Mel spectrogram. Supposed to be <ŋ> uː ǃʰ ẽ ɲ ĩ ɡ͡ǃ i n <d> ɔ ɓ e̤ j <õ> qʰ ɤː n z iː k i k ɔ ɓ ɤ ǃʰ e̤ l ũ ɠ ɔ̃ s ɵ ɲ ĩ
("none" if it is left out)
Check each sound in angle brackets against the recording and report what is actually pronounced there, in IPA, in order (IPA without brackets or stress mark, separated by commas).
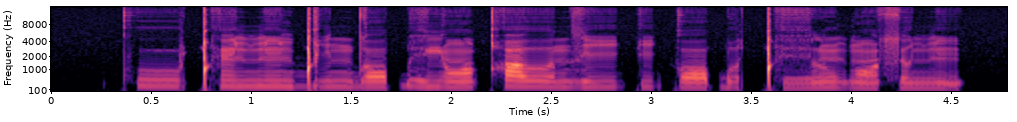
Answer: kʰ, d, ɔ̃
